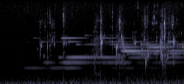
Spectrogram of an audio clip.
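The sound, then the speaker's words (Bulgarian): A small brook babbles and trickles quietly, with bright bubbling plinks of flowing water building up after a soft start and continuing steadily. No one speaks. “Чухте ручейче.”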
